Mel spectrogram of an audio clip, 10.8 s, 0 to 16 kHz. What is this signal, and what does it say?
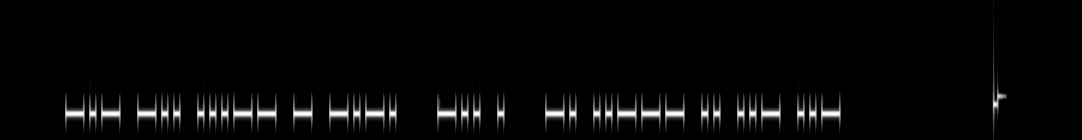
Morse code, heard as a keyed tone, about 21 wpm, 700 Hz. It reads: KD3TC DE N2IUU
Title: USA Callsign DE Callsign - 5 Characters - 20wpm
